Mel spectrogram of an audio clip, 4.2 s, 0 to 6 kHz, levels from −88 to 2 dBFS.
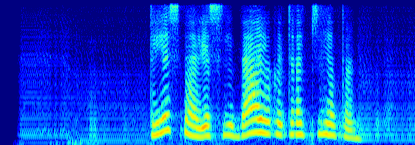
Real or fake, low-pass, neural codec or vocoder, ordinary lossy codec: fake; 5.4 kHz; codec, 16 kHz, 0.5 kbps, FreqCodec, smaller model; none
